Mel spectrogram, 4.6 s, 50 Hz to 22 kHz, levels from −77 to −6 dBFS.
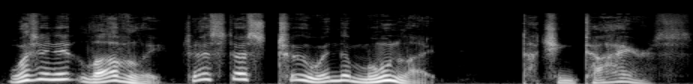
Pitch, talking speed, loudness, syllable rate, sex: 175 Hz, 130 wpm, -17 LUFS, 4.2 syllables/s, male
